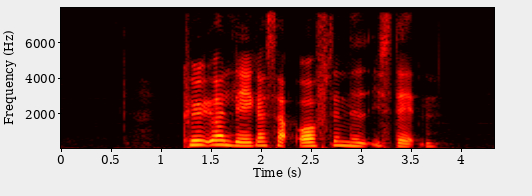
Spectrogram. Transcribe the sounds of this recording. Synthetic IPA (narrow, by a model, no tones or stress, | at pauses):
kʰø̰ːɐleɡ̥ɐsɑ̈ɪʔɒ̽fd̥əne̝ð̞̰ˠisd̥æn̰n̩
